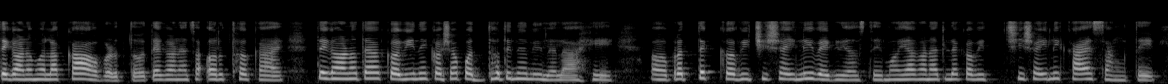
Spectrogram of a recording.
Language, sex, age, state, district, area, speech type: Marathi, female, 45-60, Maharashtra, Kolhapur, urban, spontaneous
